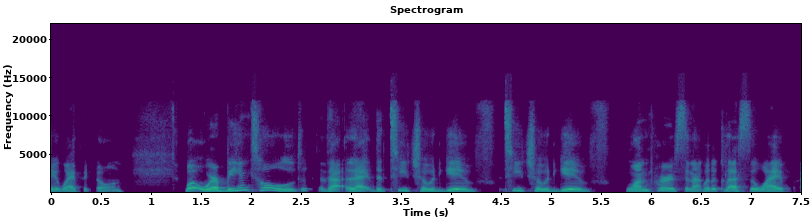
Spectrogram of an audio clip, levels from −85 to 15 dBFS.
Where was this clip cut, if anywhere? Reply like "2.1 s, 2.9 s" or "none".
2.6 s, 4.5 s, 6.5 s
